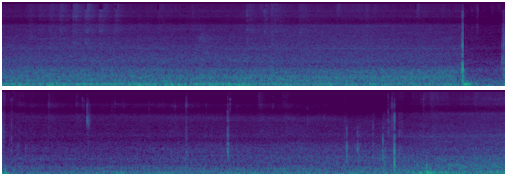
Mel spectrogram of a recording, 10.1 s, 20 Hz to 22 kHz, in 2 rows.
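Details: 2021 Chevy Tahoe while driving: low cabin road rumble with a few sharp, irregular metallic clicks. The dealer twice failed to fix it, blaming dust in the rotor and then a pipe. The noise persists.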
